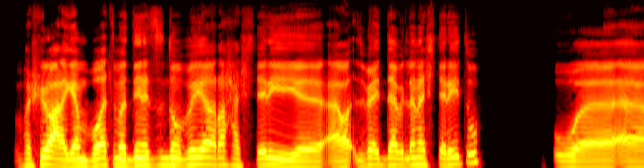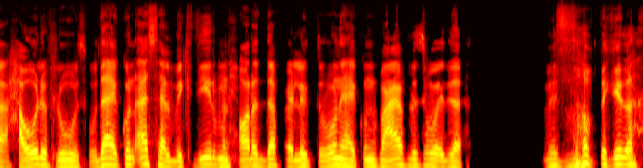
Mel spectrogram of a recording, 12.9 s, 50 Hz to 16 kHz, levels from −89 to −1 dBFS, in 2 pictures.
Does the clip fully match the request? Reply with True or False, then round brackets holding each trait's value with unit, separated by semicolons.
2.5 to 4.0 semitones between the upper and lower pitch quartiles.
True (2.9 semitones)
